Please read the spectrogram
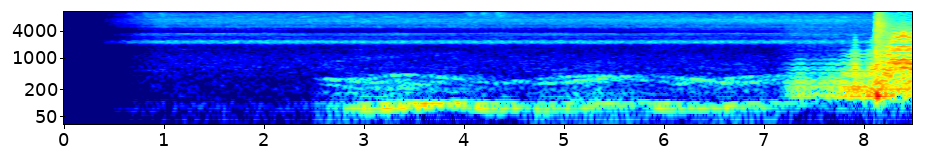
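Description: Quiet ambient intro of the song: a faint steady high ringing over hiss, joined about two and a half seconds in by a low rumbling drone, then the band's music swelling in near the end.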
